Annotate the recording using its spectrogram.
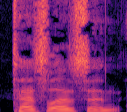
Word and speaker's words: Tesla: If someone has an idea for, Tesla wants to sponsor us or something and give us Teslas. And by the way, I only know it's pronounced Tesla because that's the way Elon Musk pronounces the name of his company.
